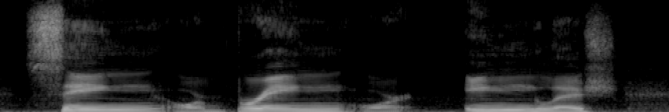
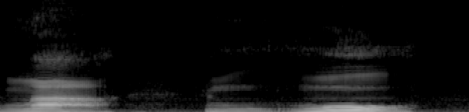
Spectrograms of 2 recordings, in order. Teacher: it's similar to an N, but made with the back of the tongue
